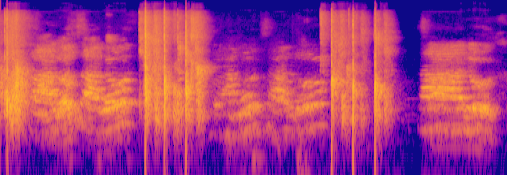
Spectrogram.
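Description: A classroom of children claps in short, sharp rhythmic bursts, a patterned cheer-clap repeated twice, with someone speaking before, between and after the claps.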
